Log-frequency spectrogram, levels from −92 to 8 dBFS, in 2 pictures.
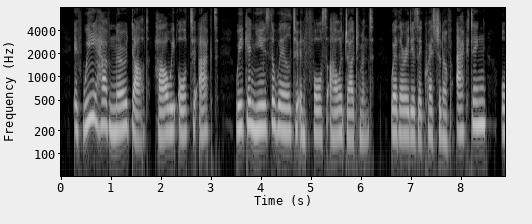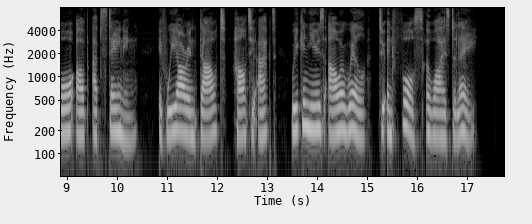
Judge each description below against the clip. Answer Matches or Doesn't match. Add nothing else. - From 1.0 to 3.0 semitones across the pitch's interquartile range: Matches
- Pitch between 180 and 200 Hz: Matches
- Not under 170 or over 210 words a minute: Doesn't match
